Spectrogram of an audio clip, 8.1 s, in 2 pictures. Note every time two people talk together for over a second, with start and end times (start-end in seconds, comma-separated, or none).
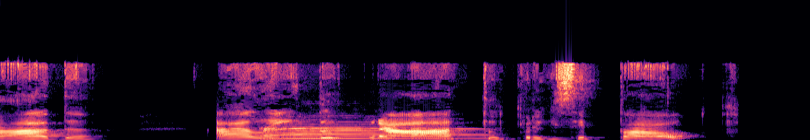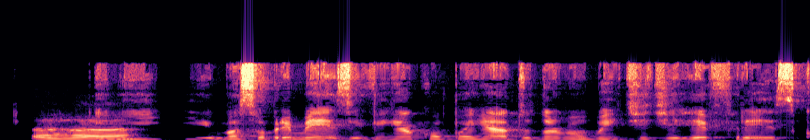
1.3-2.5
